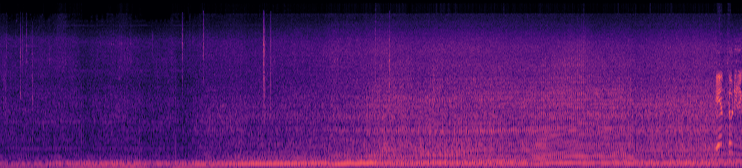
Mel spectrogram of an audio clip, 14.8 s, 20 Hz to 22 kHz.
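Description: A 1974 Chevy Camaro driving, its low engine rumble steady and close, rising in pitch and easing as gears change, with someone talking over it.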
